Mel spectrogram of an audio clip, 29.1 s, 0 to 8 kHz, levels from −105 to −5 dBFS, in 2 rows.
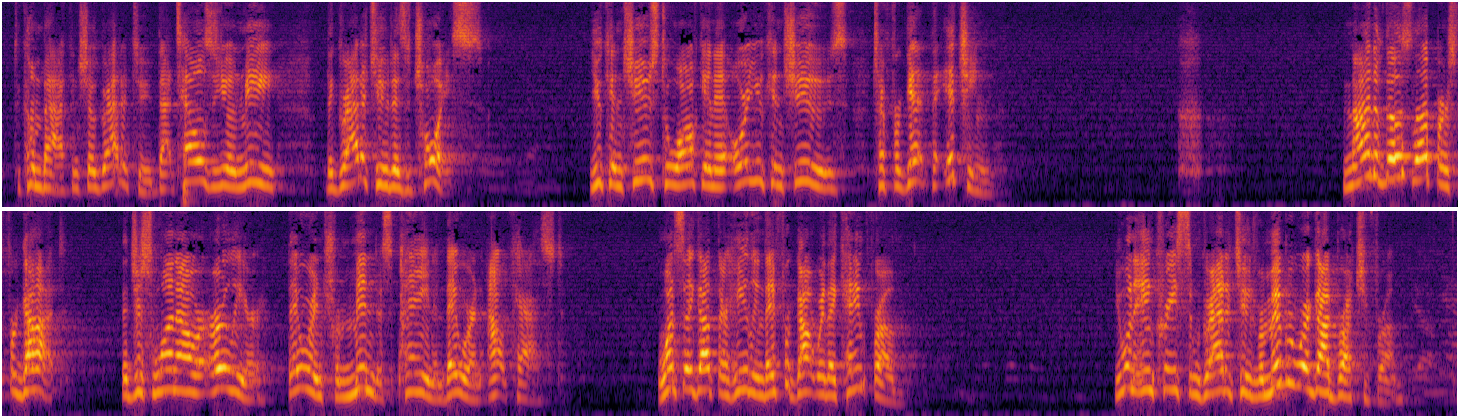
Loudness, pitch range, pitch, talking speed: -25 LUFS, 200-245 Hz, 200 Hz, 150 wpm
